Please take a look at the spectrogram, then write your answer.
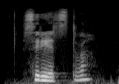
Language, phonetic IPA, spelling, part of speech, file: Russian, [ˈsrʲet͡stvə], средство, noun, Ru-средство.ogg
- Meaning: 1. means, facility 2. tool, instrument, equipment 3. remedy, drug 4. assets; means; funding 5. product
